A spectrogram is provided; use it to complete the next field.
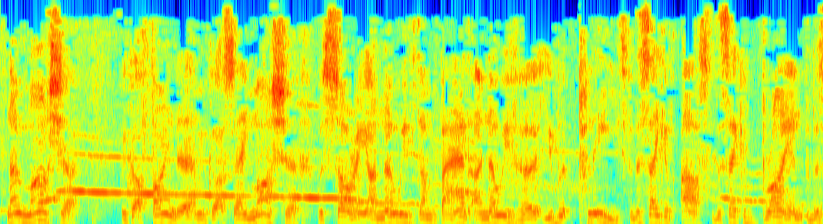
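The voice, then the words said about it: Whiny pleading voice. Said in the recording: “Maybe not in such a whiny voice.”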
